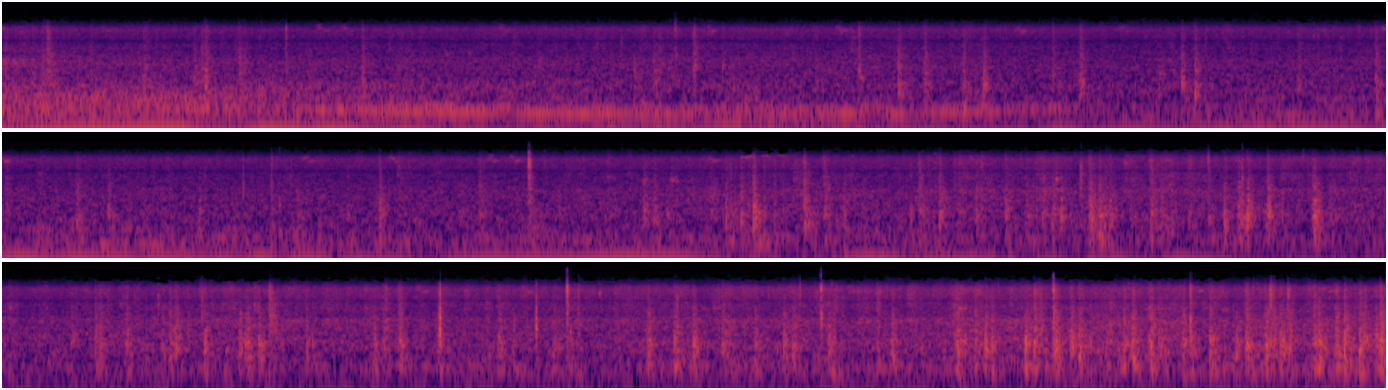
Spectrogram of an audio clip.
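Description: Rain falling, with drops pattering and ticking sharply on leaves and surfaces; the drip clicks grow denser and louder in the second half. A low hum underneath fades out about halfway.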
